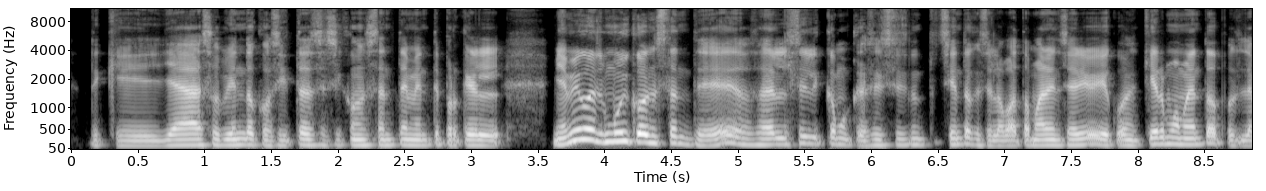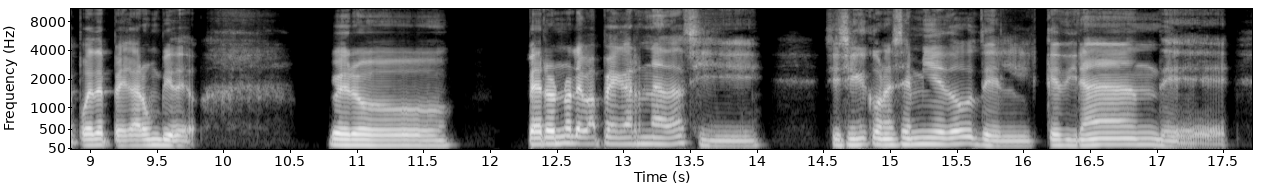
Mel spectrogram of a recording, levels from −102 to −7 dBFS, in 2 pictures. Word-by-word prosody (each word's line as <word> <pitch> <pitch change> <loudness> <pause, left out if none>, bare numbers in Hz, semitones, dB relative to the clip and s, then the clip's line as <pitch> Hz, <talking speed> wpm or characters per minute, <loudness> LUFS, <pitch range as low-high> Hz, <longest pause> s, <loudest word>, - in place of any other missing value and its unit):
de - - -12
que 110 0 -5
ya 125 +2 +4
subiendo 130 +1 0
cositas 125 +1 -3
así 120 0 -7
constantemente, 125 0 -2
porque 125 -2 -3
el 120 -1 +2 0.4
mi - - +2
amigo 245 +4 +6
es 240 - +4
muy 210 +2 +5
constante, 170 - +2
¿eh? - - +1
o 140 -3 -3
sea, 135 0 0
él 140 0 0
sí, 160 0 -4
como 140 -3 -4
que 115 - -5
sí 125 +2 -4
sí, 130 +1 -7 0.2
siento 145 -2 -3
que 130 - -7
se 115 - -6
lo 115 0 -2
va - - +1
a - - -5
tomar 125 0 +2
en 125 - +1
serio, 130 +2 +1
y - - +2
en 125 - +3
cualquier 125 +6 -1
momento, 145 -1 +1
pues, 120 - -9
le 115 - -3
puede 130 +1 +3
pegar 120 +1 0
un 130 +1 +1
video, 115 -2 0 1.0
pero 120 -2 +2 0.5
pero 150 +1 +5
no 170 +1 +1
le - - +3
va 150 - -1
a - - -17
pegar 150 -1 -2
nada 150 +2 -2
si 110 -5 -7 0.4
si 125 - -5
sigue 135 +2 -1
con 140 -1 +1
ese 140 +2 0
miedo 150 +1 0
del 110 -4 -5
qué 125 -1 -1
dirán, 135 +3 0
de 110 -3 -8
130 Hz, 205 wpm, -22 LUFS, 120-145 Hz, 1.0 s, amigo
